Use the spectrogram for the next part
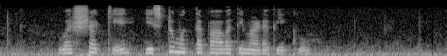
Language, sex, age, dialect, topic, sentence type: Kannada, female, 18-24, Coastal/Dakshin, banking, question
